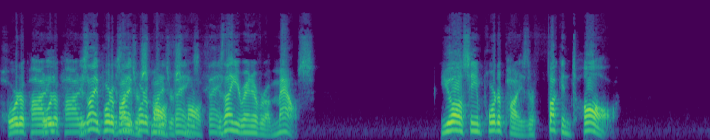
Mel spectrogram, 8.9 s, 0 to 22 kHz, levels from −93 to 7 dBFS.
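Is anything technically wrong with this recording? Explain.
Yes. Doubled audio track, 0.52 to 2.90 s: a slower second capture path or a misaligned edit likely mixed the speech in twice, adding an abruptly starting and stopping dry copy about 0.4 s late and about 5 dB quieter.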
